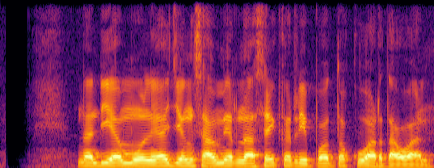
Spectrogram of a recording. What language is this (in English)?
Sundanese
